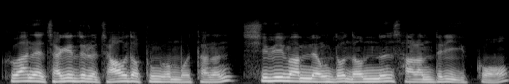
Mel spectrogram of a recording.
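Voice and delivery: ordinary talk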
